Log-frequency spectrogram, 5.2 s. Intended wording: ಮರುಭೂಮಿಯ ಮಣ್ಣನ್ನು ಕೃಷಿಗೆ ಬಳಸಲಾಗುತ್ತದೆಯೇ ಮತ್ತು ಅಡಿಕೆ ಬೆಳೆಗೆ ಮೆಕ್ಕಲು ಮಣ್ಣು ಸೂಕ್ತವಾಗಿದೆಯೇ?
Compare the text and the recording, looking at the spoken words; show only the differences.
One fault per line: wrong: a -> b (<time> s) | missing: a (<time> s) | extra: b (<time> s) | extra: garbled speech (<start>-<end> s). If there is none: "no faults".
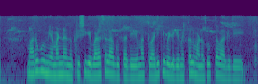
no faults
